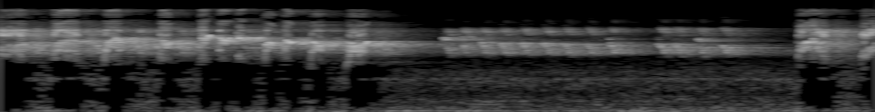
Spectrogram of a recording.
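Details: Caijo (greater green leafbird) singing vigorously as a training recording for other songbirds: dense, high, rapid chattering and tweeting phrases, very busy for two seconds, then softer buzzy chirps with a quiet background hum.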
